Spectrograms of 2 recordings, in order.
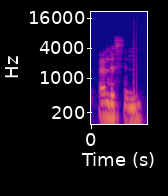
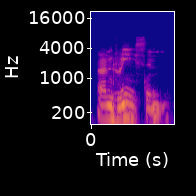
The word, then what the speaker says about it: Andreessen: In the essay, Anderson Andreessen, that's what his name, I need to spell it out right.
